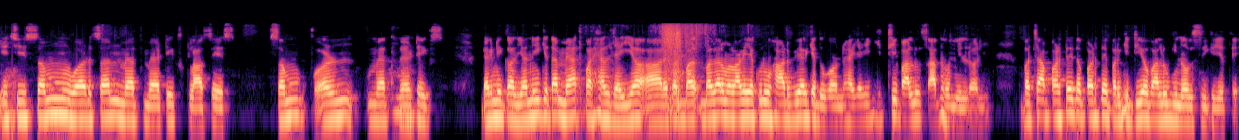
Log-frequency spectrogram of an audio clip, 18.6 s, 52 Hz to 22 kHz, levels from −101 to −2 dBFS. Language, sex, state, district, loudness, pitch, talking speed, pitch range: Maithili, male, Bihar, Saharsa, -14 LUFS, 130 Hz, 140 wpm, 120-140 Hz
